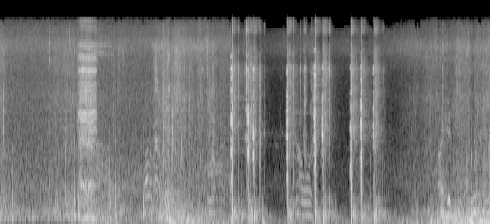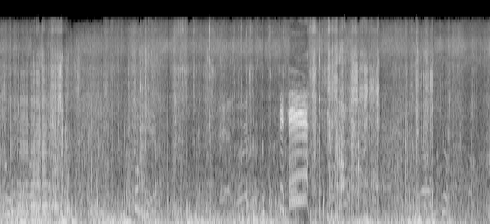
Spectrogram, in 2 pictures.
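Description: Shotgun shots fired in quick succession a few seconds in, with the sound cutting out between blasts. From about halfway on comes steady wind buffeting and fabric rustling as a hunter climbs out of a layout blind.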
